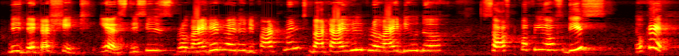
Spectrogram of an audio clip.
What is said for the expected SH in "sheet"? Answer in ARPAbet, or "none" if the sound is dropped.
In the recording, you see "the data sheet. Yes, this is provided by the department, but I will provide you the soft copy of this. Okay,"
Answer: SH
